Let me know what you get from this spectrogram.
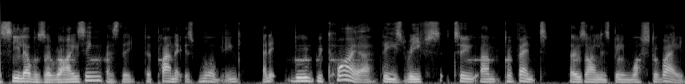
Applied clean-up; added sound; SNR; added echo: neural diffusion model UNIVERSE++.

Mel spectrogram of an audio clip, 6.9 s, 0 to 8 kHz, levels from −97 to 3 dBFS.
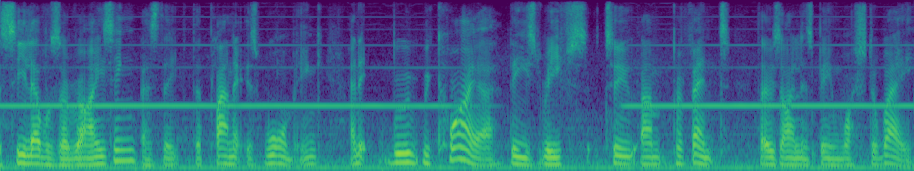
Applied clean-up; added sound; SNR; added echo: none; Wind instrument, woodwind instrument; 13 dB; none.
